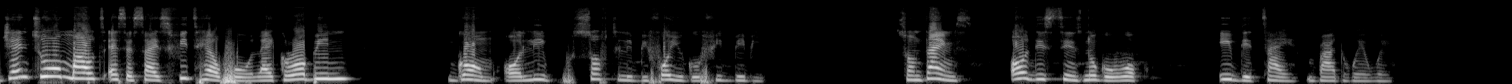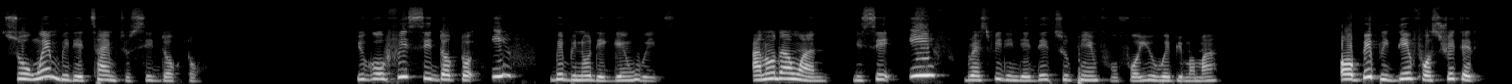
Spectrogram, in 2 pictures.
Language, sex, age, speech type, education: Nigerian Pidgin, female, 15-29, spontaneous, tertiary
